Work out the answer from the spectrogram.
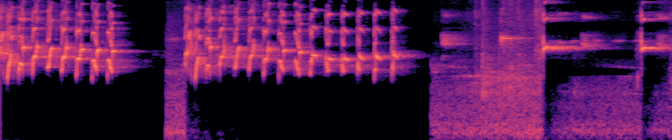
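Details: Long ngekek trill from a fighter lovebird, meant to set off other lovebirds. Two runs of very fast, evenly pulsed shrill notes are followed by scattered sharp high chirps over a hissy background.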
